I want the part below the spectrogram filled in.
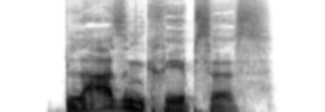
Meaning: genitive singular of Blasenkrebs
- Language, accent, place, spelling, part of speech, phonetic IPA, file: German, Germany, Berlin, Blasenkrebses, noun, [ˈblaːzn̩ˌkʁeːpsəs], De-Blasenkrebses.ogg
